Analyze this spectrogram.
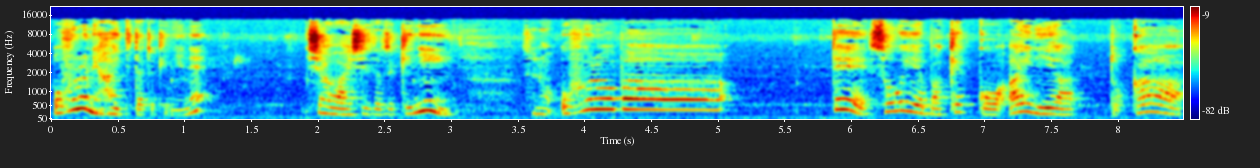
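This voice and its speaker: Whispering at a moderate pace, a woman leaves long, frequent pauses and her loudness swings widely. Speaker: solo podcaster. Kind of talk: whispered casual monologue. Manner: halting.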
